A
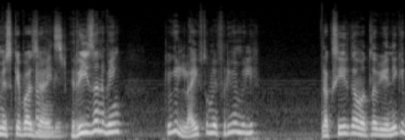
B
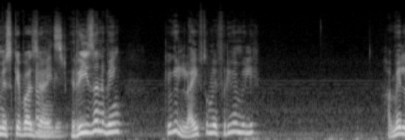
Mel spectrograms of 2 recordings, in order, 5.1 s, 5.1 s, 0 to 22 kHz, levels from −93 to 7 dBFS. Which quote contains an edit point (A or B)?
A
